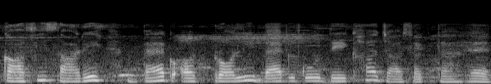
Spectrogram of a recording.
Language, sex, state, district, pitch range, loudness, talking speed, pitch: Hindi, male, Bihar, Katihar, 140-180 Hz, -20 LUFS, 120 wpm, 145 Hz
